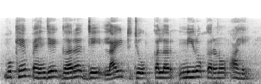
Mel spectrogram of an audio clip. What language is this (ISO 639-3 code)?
snd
